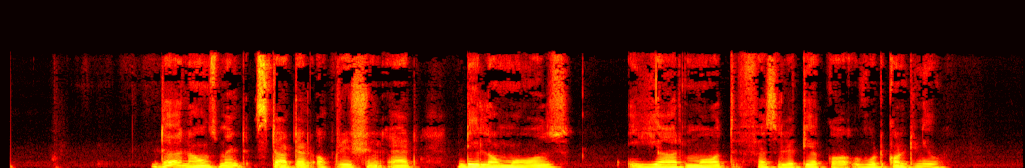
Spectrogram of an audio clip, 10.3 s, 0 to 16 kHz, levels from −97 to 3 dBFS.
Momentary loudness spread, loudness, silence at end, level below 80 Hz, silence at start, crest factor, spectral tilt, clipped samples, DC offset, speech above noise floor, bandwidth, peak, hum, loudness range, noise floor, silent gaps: 9 LU; -23 LUFS; 0.8 s; -54 dBFS; 1.5 s; 16 dB; -6 dB/octave; under 0.1%; under 0.1%; 46 dB; 11.5 kHz; -6 dBFS; none; 2 LU; -68 dBFS; none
